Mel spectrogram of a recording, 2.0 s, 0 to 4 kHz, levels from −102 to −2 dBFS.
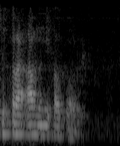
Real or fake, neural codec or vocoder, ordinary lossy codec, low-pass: fake; codec, 24 kHz, 6 kbps, HILCodec; AAC, 32 kbps; 3.6 kHz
